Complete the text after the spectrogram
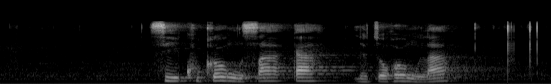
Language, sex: Northern Sotho, male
